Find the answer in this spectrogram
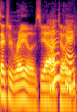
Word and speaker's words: Rao: So you, before I ask you to talk a little bit about the Immortal King Rao, and am I pronouncing, is it Rao or?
